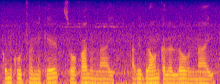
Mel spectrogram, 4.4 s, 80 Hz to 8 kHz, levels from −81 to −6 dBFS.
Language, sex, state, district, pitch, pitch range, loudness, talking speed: Telugu, male, Telangana, Hyderabad, 110 Hz, 105-115 Hz, -19 LUFS, 120 wpm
